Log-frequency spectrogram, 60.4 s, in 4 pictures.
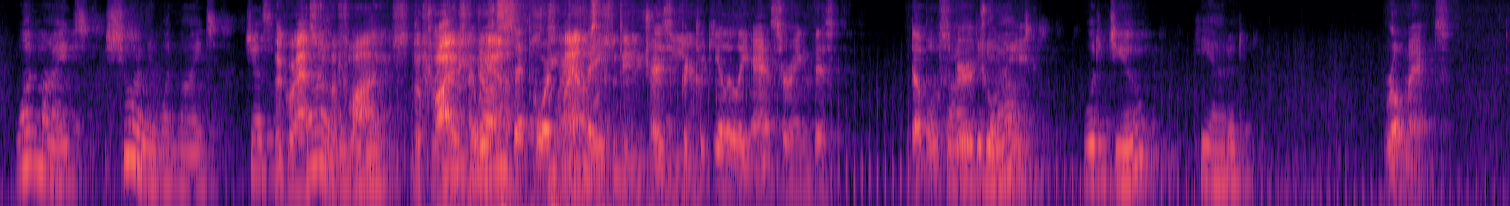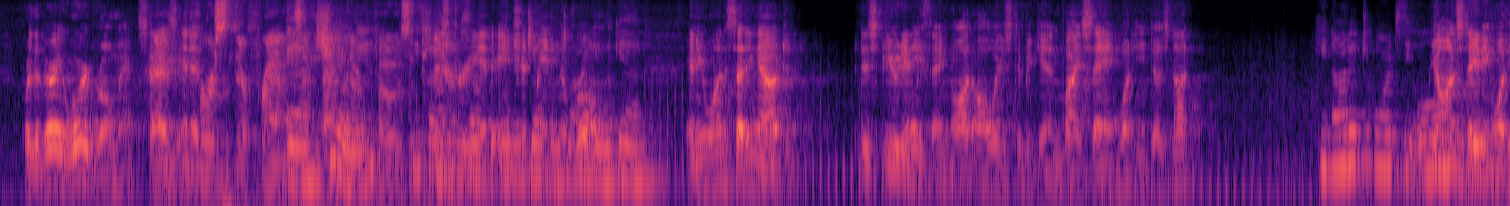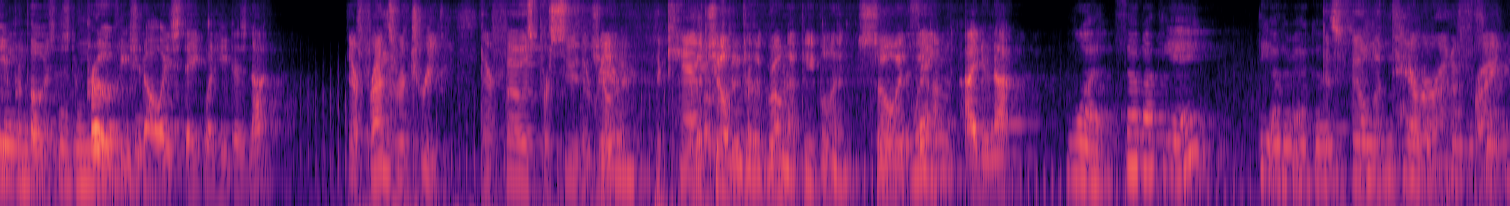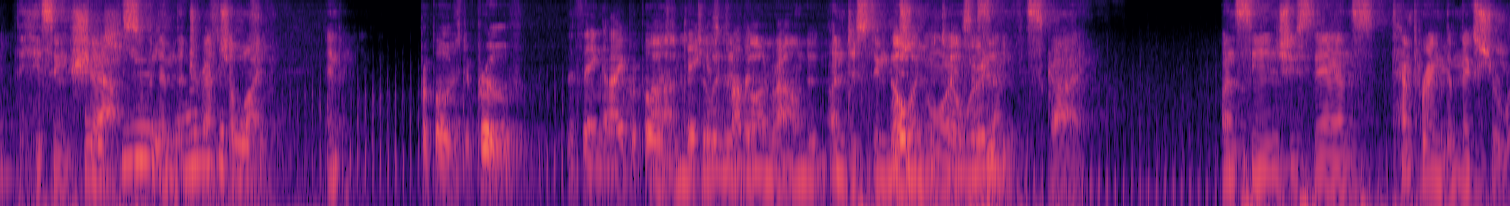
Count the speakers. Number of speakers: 4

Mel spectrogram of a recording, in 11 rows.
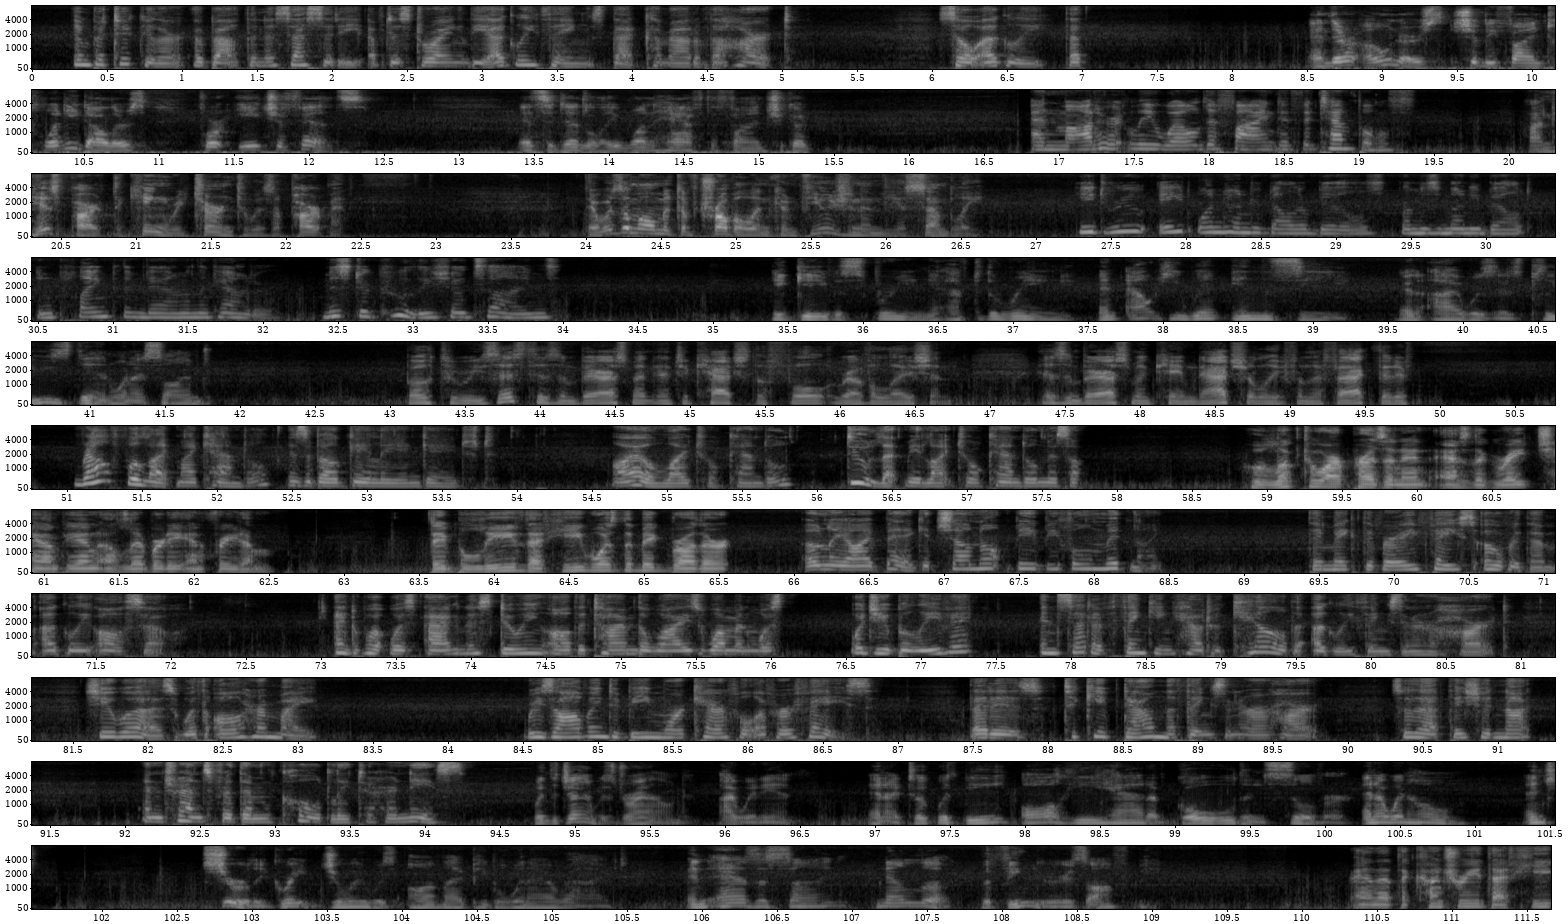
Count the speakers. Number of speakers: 9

